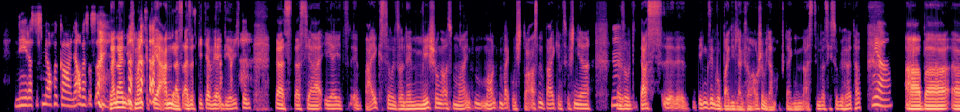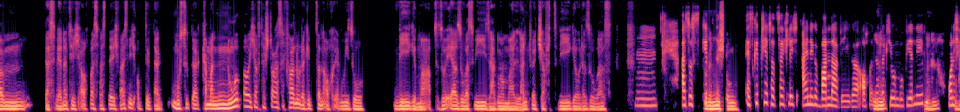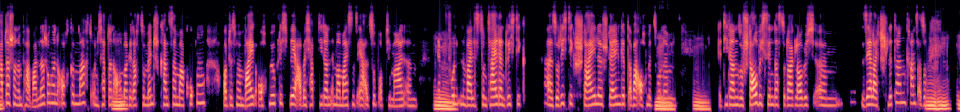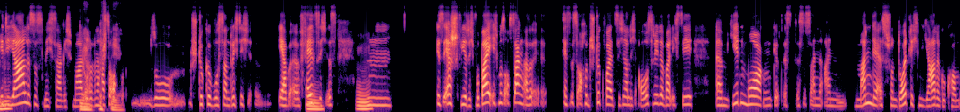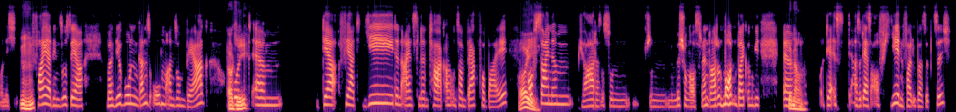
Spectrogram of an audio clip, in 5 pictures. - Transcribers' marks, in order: laughing while speaking: "ein"; laugh; stressed: "nur"; drawn out: "jeden"; laughing while speaking: "Rennrad und"
- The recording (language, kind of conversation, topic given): German, advice, Wie kann ich mich motivieren, mich im Alltag regelmäßig zu bewegen?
